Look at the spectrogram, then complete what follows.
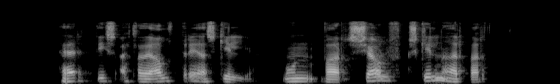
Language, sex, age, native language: Icelandic, male, 20-29, Icelandic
